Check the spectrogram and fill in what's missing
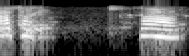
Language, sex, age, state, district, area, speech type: Gujarati, female, 18-30, Gujarat, Valsad, rural, conversation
